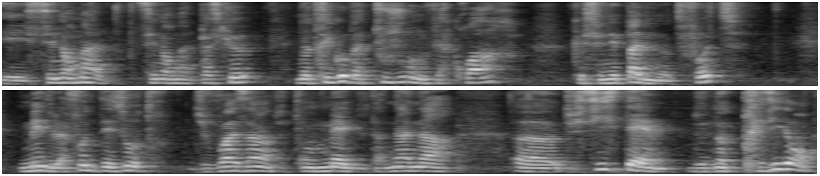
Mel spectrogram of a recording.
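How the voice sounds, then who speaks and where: With audible room echo, a man with a fairly high pitch and ordinary pitch variation talks at a fairly slow pace. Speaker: fitness coach and motivational speaker. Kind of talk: motivational talk to camera. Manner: animated.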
